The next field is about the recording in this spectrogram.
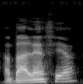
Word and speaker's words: Valencia: Man sagt ja Valencia, also das V spricht man als leichtes B aus. Mhm. Valencia.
